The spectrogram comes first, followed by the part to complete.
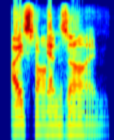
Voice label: "isoenzyme", American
